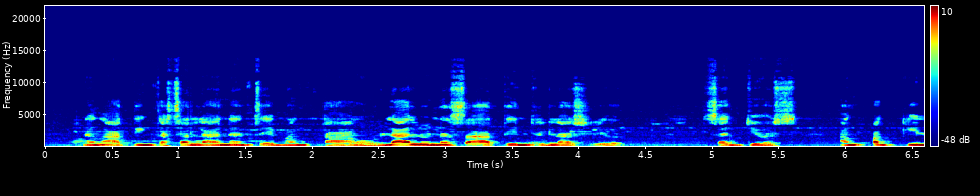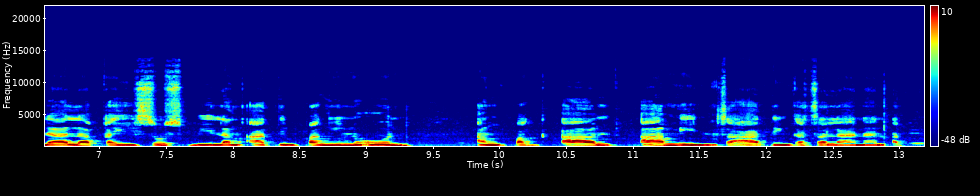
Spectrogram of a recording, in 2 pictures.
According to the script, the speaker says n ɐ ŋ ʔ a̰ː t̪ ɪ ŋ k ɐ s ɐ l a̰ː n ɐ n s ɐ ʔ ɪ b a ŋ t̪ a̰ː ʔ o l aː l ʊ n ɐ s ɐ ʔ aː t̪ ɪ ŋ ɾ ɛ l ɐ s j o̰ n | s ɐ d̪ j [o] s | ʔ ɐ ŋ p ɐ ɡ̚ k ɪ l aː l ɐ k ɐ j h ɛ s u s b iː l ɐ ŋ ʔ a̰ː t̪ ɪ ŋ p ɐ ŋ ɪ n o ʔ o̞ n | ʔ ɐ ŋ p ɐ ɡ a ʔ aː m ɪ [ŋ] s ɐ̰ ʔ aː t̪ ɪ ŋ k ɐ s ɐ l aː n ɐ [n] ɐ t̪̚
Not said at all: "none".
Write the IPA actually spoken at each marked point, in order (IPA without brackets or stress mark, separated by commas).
o, n, n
